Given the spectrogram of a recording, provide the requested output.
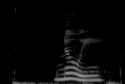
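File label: "nui", Hawaiian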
